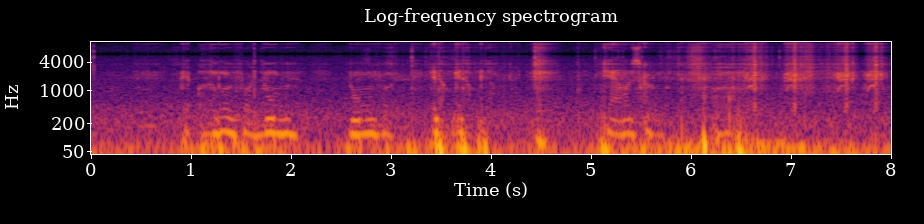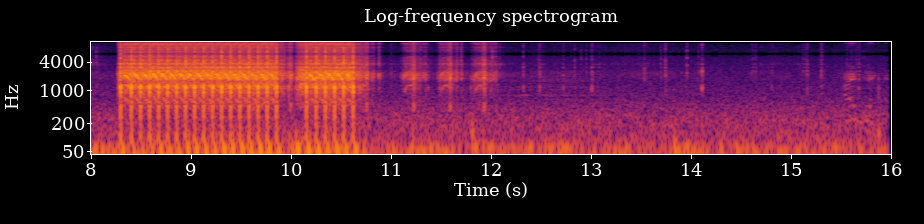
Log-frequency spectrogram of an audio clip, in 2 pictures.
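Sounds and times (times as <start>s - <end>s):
airsoft gun firing bursts: 8.3s - 11.3s.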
